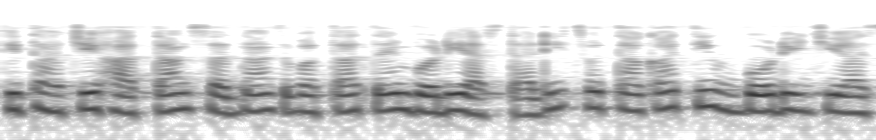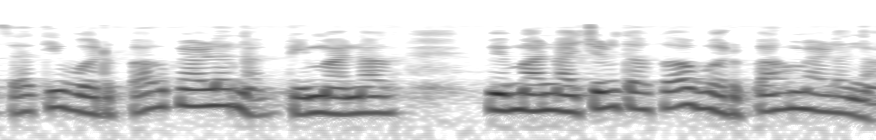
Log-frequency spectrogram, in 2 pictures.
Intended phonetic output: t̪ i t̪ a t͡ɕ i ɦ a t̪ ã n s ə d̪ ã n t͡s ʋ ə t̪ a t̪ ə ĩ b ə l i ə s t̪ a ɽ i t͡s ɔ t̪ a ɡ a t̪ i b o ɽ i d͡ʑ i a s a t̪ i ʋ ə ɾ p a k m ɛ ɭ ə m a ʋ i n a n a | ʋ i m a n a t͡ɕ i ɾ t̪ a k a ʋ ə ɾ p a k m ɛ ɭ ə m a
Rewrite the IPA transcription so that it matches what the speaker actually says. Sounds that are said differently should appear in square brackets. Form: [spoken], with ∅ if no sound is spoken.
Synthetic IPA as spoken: t̪ i t̪ a t͡ɕ i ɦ a t̪ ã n s ə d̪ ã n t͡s ʋ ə t̪ a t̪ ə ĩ b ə [ɽ] i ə s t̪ a [l] i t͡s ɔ t̪ a [k] a t̪ i b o ɽ i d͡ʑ i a s a t̪ i ʋ ə ɾ p a k m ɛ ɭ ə [n] a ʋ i [m] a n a | ʋ i m a n a t͡ɕ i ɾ t̪ a k a ʋ ə ɾ p a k m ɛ ɭ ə [n] a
